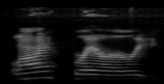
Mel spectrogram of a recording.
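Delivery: "Library" slow, in stretched syllables. Shown as a demonstration. Teacher finding where to break it, "Library" slowly sounded out. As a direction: draw out each part of "Library". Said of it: "gonna break it after brer".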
